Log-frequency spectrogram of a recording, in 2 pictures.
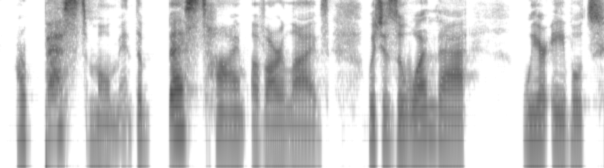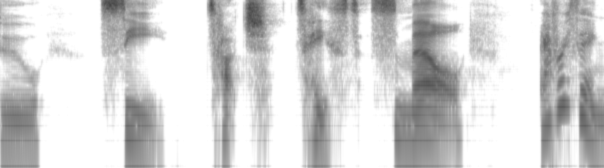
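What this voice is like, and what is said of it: Congested voice. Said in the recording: “My voice is not back 100% because I'm still very congested”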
